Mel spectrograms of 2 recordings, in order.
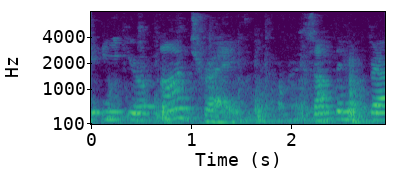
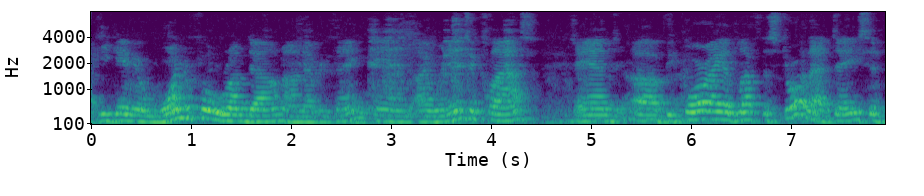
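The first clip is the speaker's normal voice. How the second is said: normal talking voice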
